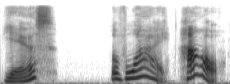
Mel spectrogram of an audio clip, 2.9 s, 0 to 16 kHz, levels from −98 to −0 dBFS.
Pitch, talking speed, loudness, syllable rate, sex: 240 Hz, 65 wpm, -21 LUFS, 2.5 syllables/s, female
